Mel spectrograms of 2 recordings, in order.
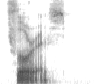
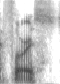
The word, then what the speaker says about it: Flores: Adding to their coaching staff, a defensive coordinator, Mr. Brian Flores. – Brian Dable? Yeah, Flores. Yeah, you're right. – Yeah, send him the wrong message. – You're putting the wrong emphasis on the wrong syllable.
